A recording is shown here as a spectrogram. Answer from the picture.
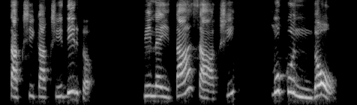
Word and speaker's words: मुकुंदो: विनयिता साक्षी मुकुंदो। मु पूरस्व आधा न और अवग्रह का दो के आगे जो है ना तो हल्का सा खींचना है।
